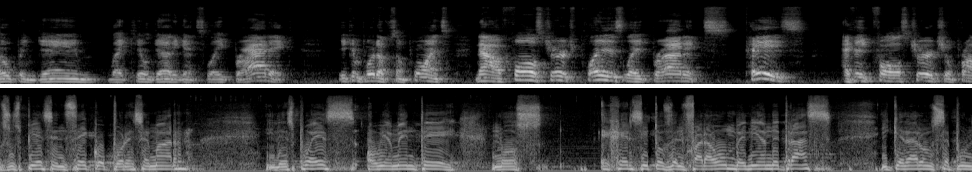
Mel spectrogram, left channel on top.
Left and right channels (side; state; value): both; different; correlation 0.01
